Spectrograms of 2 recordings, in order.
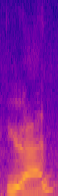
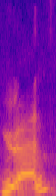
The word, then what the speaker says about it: yuan: And the unit of Chinese RMB is yuan. yuan Yuan. Yes. It's similar to Japanese yen, but it's not same.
